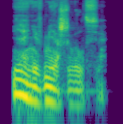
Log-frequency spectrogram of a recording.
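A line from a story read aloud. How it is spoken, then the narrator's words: Quiet. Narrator (Russian): тихо проговорил престол тени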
